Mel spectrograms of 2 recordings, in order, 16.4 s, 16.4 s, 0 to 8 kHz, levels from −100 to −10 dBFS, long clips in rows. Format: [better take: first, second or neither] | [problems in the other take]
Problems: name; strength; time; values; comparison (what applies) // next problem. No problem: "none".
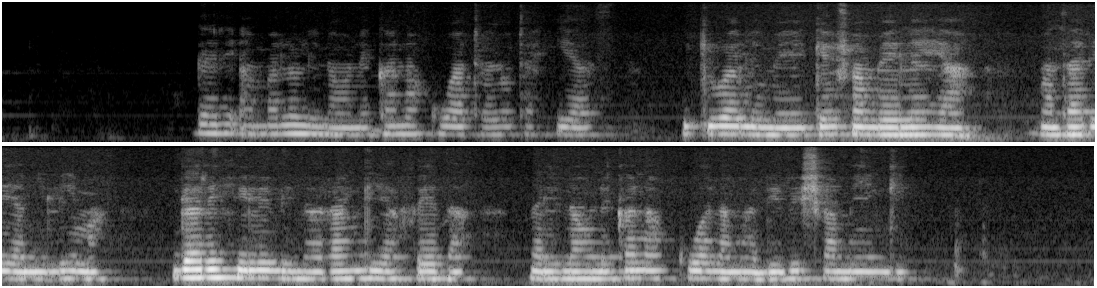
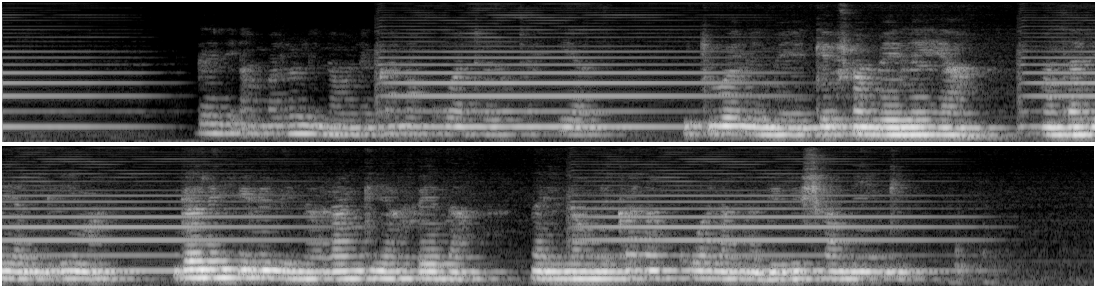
first | background sound (Bowed string instrument); 11 dB below the speech // room echo; dies away in 0.6 s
